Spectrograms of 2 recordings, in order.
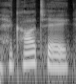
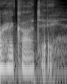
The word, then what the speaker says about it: Hecate: and yes, that is my pronunciation, not most people's. for Hecate, as opposed to Hecate. It's a personal inspired thing. Don't try and analyze it. There is no point. It just is the way I say her name.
